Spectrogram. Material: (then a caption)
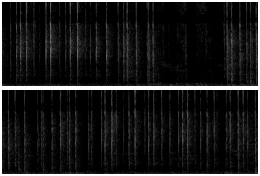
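Plastic. Long nails tap rapidly on the body of a hand-held clear plastic hand sanitizer spray bottle with liquid inside. About thirty quiet, crisp, bright clicks with almost no ring come in quick bursts, with a brief pause partway through.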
